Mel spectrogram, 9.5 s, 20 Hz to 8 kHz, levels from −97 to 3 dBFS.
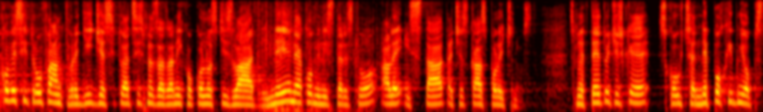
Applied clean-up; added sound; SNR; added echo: neural mask model RNNoise.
